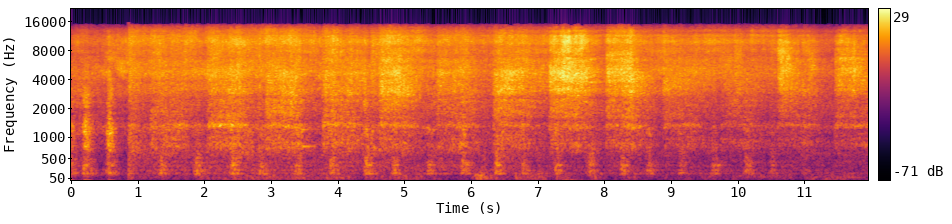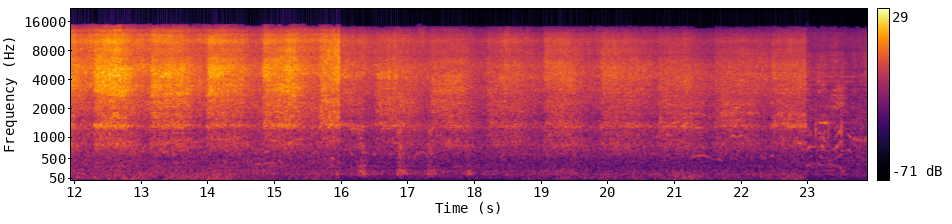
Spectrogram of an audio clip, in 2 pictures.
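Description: A steam locomotive chuffs hard in rhythmic puffs and slowly fades into the distance.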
